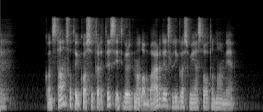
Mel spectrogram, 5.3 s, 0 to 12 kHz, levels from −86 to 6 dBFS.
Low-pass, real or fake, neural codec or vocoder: 7.2 kHz; fake; codec, 16 kHz, about 1 kbps, DyCAST, with the encoder's durations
